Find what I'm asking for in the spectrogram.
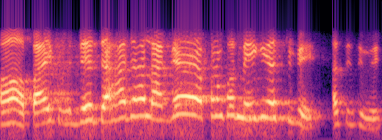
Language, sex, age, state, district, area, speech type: Odia, female, 30-45, Odisha, Khordha, rural, conversation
